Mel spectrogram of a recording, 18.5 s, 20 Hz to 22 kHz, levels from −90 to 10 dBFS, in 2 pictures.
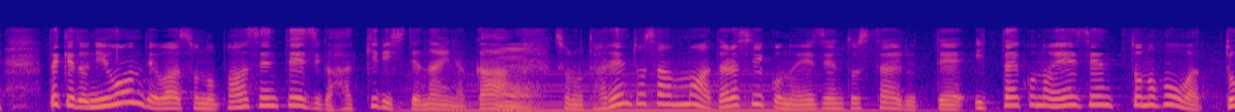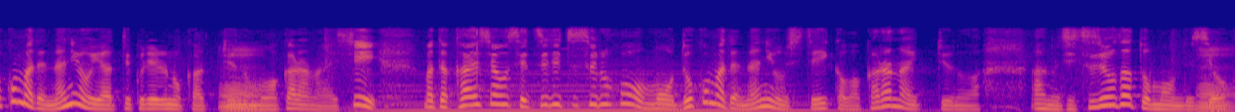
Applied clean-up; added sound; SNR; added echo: none; Bowed string instrument; 15 dB; none.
